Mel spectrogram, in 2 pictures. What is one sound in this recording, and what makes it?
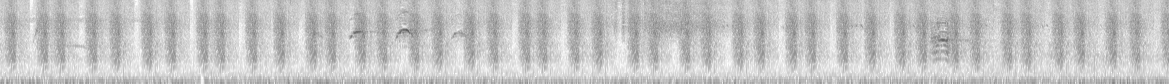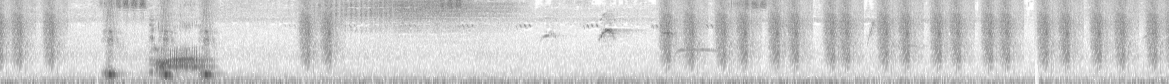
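Paws pound quickly and steadily across sand.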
